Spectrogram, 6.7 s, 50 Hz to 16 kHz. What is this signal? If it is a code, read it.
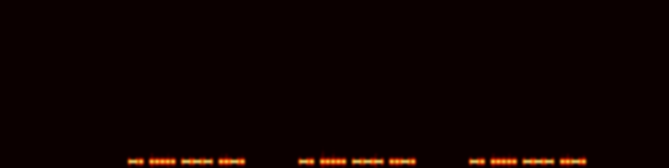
Morse code, heard as a keyed tone, about 42 wpm, 700 Hz. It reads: N5OF N5OF N5OF
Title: USA Call Signs - 4 Characters - Repeated 3x - 45wpm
